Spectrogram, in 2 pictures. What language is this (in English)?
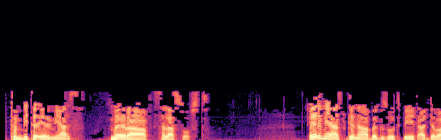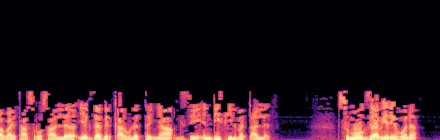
Amharic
